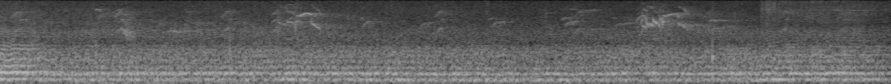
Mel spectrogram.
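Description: Bees buzzing in a steady, even drone, a recorded sound effect laid under the show's title card.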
